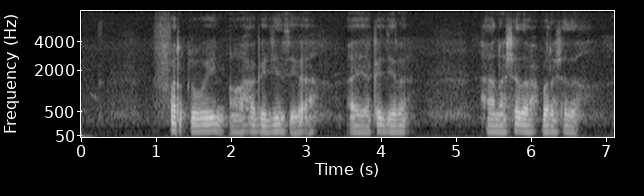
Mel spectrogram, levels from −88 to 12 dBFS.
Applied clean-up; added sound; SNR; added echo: none; none; none; none.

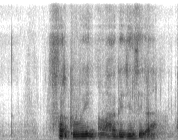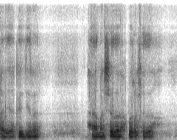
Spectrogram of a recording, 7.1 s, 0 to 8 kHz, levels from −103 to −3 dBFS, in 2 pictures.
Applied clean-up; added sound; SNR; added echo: neural separator model SepFormer DNS4.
